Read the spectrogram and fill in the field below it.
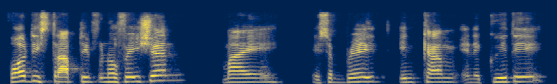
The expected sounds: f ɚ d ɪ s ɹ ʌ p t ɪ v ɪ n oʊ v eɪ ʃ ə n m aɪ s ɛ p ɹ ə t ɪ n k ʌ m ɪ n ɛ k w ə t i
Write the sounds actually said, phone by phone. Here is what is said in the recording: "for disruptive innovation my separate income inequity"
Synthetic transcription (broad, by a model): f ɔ d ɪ s ɹ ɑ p t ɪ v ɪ n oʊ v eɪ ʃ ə n m aɪ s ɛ b ɹ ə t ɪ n k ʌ m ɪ n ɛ k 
